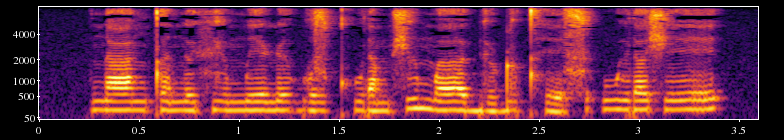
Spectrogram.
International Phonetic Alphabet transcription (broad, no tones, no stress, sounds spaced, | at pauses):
n aː ŋ t̪ ɐ n ɵ fʲ ɵ m e ɳ e ɡʷ ɐ z kʷʰ ɨ ɾ a m ʃ ɨ m ɐː bʲ u ɖ u t̪ʰ e s | w ɨ ɾ ɐ ʃ eː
